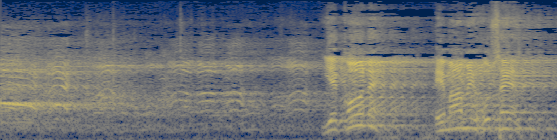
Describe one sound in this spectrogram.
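A man speaks with animation into a microphone, heard through a loudspeaker in an echoing room.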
